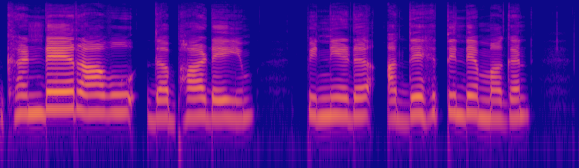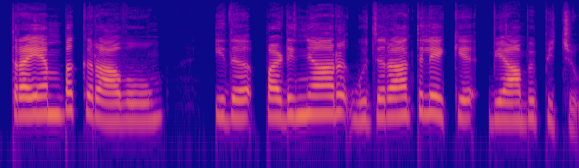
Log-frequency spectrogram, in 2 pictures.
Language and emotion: Malayalam, neutral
